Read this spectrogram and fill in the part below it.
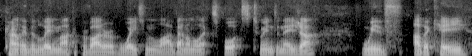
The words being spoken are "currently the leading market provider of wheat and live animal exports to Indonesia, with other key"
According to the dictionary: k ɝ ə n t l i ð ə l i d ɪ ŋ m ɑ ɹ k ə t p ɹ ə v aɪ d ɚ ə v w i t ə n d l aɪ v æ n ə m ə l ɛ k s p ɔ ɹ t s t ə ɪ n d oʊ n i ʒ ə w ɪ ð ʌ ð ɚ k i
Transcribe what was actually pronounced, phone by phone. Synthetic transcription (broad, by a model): k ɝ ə n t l i ð ə l i d ɪ ŋ m ɑ ɹ k ə t p ɹ ə v aɪ d ɚ ə v w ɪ t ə n l aɪ v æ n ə m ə l ɛ k s p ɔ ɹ t s t ə ɪ n d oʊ n i ʒ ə w ɪ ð ʌ ð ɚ k i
